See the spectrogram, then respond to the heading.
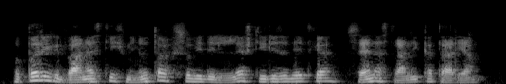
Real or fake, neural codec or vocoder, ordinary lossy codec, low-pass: real; none; AAC, 32 kbps; 7.2 kHz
